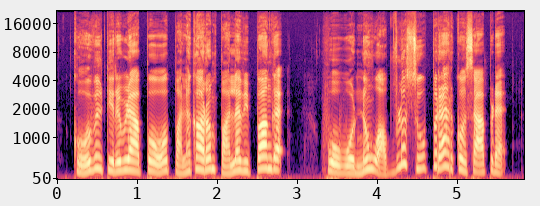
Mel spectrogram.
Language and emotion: Tamil, happy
